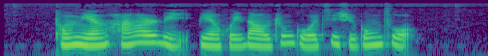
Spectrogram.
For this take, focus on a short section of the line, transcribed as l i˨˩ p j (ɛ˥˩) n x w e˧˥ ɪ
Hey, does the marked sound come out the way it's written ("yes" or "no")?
yes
